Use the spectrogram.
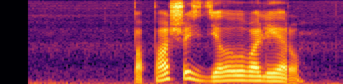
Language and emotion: Russian, neutral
